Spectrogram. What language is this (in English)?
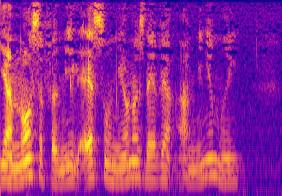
Portuguese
